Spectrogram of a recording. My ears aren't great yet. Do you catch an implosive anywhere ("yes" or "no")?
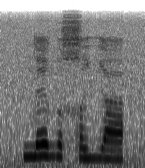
no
